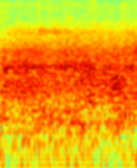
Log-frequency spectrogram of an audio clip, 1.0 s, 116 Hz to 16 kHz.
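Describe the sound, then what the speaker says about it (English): A Boeing 737 rolls down runway 25 right at LAX, heard as a dense, steady roar of jet engines that stays even and loud through the whole moment. "737 now rolling down the 25 right"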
